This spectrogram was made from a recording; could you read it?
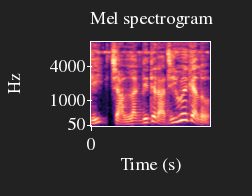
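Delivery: ordinary delivery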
